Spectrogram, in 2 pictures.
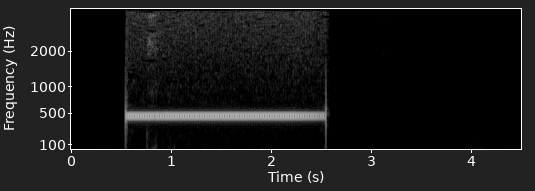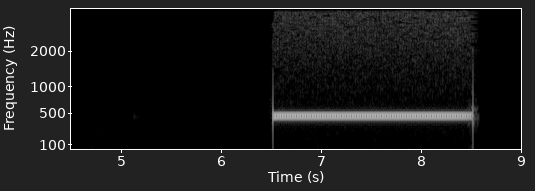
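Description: Two long, steady, mid-pitched ringback tones on a phone call to Amazing Garage Door Service, each lasting about two seconds, separated by a silent gap of roughly four seconds, with no voices.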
